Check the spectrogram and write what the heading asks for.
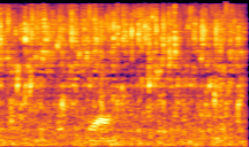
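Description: Water from an aquarium filter's return hose splashing and trickling steadily into the water surface of the tank.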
